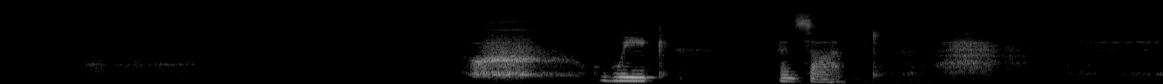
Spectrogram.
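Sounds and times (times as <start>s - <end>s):
deep breath: 0.8s - 2.2s, 4.6s - 5.9s, 8.9s - 11.6s
speech: 6.0s - 6.7s, 7.8s - 8.8s.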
